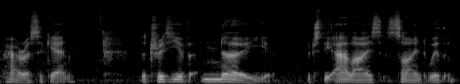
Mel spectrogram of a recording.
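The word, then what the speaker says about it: Neuilly: a district of Paris again the Treaty of no which the Allies signed with Bulgaria now know is spelled n e you I double l why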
